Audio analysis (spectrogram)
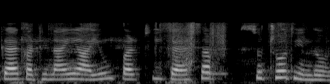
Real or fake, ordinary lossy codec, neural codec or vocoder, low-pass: real; none; none; 7.2 kHz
